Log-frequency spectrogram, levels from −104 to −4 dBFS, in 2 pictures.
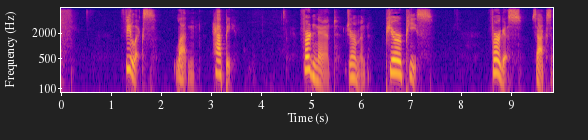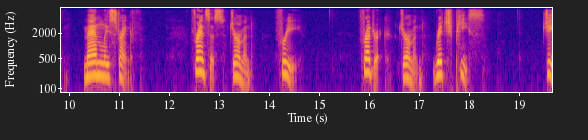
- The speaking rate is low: Yes, slow, 60 wpm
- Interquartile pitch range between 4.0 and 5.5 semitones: Yes, average, 4.8 semitones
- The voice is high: Yes, high, 205 Hz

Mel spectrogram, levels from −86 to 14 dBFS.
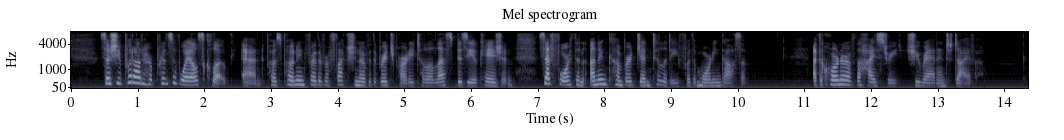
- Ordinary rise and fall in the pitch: Yes, average, 4.7 semitones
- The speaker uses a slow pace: No, average, 175 wpm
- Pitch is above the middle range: Yes, high, 195 Hz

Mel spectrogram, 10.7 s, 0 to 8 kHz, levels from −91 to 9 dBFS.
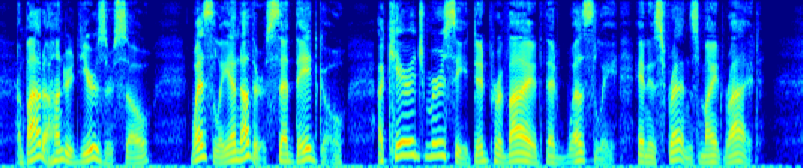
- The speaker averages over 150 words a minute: No, slow, 135 wpm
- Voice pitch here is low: Yes, low, 125 Hz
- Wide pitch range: Yes, wide, 6.3 semitones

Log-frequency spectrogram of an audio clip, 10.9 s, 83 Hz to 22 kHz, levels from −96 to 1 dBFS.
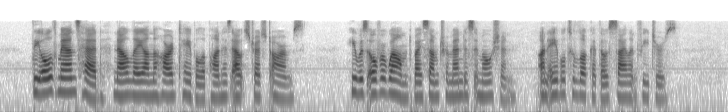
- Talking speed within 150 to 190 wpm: Yes, average, 155 wpm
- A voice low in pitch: No, medium, 185 Hz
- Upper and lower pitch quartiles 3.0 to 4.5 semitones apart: No, narrow, 2.5 semitones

